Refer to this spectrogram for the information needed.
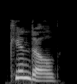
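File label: "kindled", British English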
